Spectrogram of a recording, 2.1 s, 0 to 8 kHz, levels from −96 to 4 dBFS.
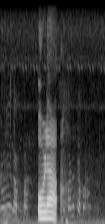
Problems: continuous background conversations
